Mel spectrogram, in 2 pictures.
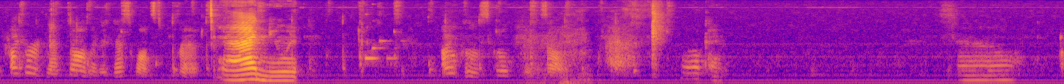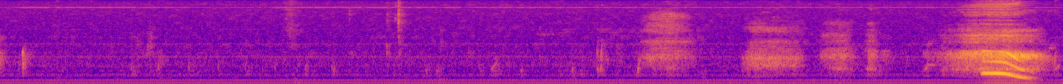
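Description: A handheld game console plays short electronic tones and jingles through its small speaker.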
